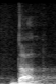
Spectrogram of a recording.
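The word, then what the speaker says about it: دال: Da, da, dal. The letter of dal pronounced from tip of the tongue touching root of the front two teeth.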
